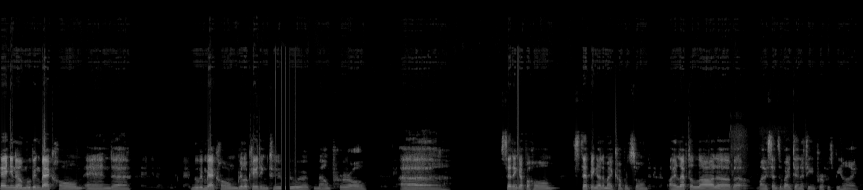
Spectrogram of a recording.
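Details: Stuttering in an adult man who had severe stuttering; he has not used his speech targets since retiring. Conversational speech.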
